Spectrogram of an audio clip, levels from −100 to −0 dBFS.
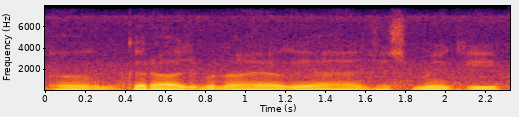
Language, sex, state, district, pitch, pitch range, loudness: Hindi, male, Chandigarh, Chandigarh, 115 Hz, 110-115 Hz, -14 LUFS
